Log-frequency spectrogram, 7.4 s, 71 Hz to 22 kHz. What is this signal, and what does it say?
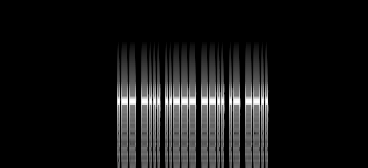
Morse code, heard as a keyed tone, about 30 wpm, 700 Hz. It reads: WB2ZAZ
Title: USA Call Signs - 6 Characters - Repeated 3x - 30wpm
